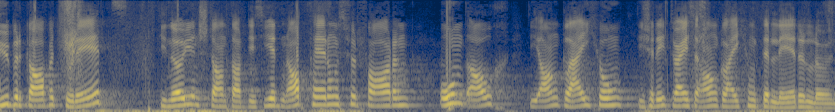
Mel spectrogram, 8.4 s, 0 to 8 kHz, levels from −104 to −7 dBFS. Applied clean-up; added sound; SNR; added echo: none; Zipper (clothing); 13 dB; none.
